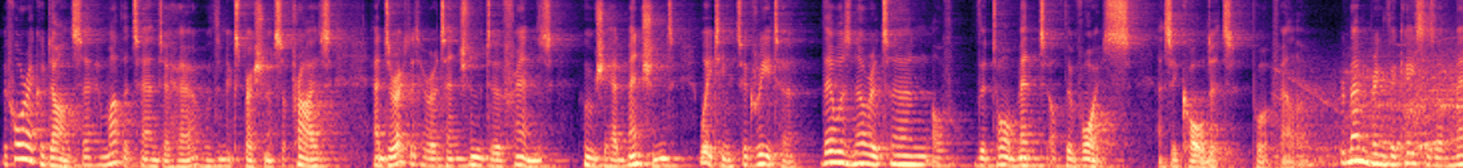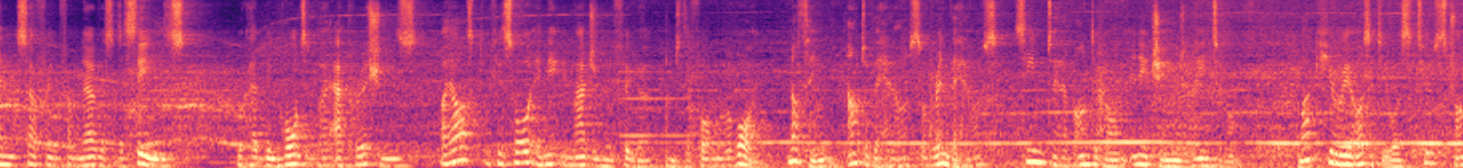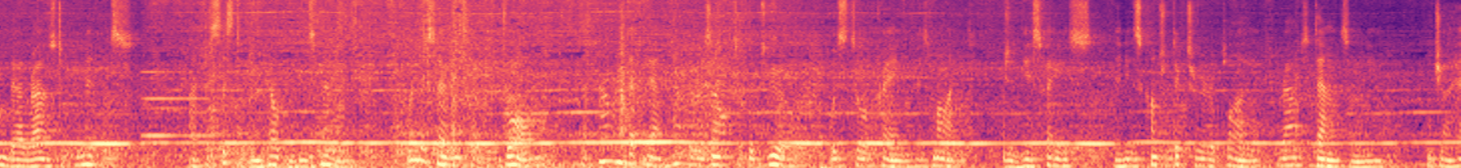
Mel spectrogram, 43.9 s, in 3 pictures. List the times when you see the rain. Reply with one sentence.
You can't hear the rain here.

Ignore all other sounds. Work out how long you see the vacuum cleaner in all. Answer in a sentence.
The vacuum cleaner can be heard for 31 seconds in total.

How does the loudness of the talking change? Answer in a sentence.
The volume of the talking stays about the same.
